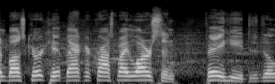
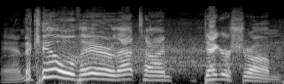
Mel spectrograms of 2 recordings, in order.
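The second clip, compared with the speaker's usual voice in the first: loud, raised, slowed play-by-play burst; excited kill call; 4 semitones higher, 7 dB louder than usual. Real, not acted. Commentator calls a kill live.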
